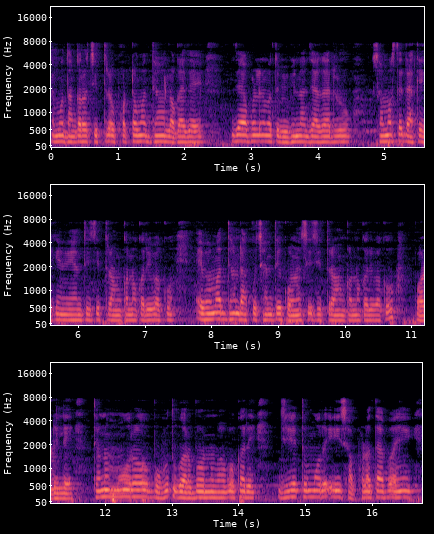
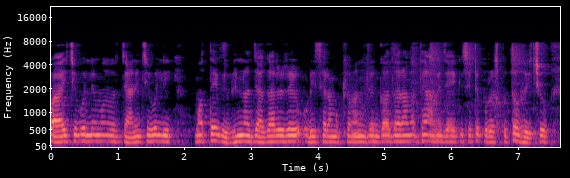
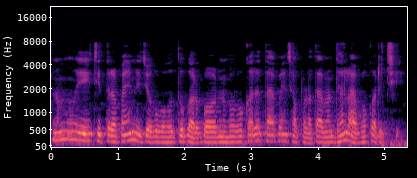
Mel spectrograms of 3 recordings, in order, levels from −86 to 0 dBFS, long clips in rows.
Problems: background sounds at intervals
